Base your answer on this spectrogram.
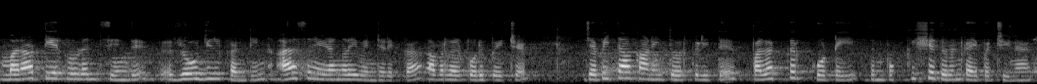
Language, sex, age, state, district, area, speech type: Tamil, female, 18-30, Tamil Nadu, Mayiladuthurai, rural, read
